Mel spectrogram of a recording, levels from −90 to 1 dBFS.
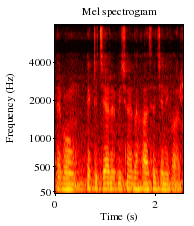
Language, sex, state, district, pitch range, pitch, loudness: Bengali, male, West Bengal, Malda, 95-105 Hz, 100 Hz, -32 LUFS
